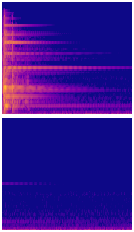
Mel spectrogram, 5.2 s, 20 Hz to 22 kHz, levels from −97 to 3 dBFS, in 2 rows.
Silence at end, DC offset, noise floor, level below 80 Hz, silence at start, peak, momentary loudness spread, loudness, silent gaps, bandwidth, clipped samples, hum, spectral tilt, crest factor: 4.35 s; under 0.1%; -61 dBFS; -60 dBFS; 0 s; -4 dBFS; 30 LU; -26 LUFS; none; 14.5 kHz; under 0.1%; none; -1 dB/octave; 28 dB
